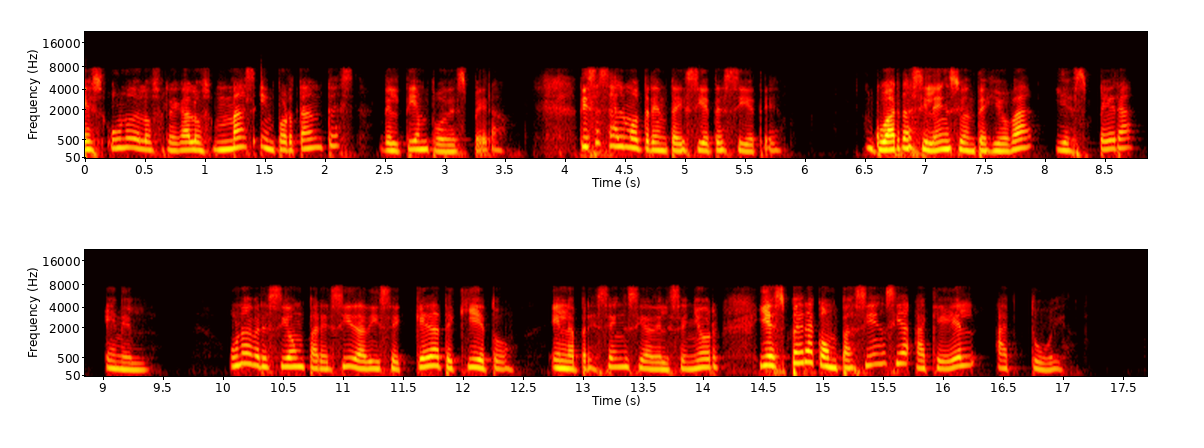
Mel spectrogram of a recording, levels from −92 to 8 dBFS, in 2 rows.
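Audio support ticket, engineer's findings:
VoIP packet loss concealed by the speech codec, 2.99–3.08 s, after "más importantes del tiempo": brief buzzy or noisy smear. Likely one lost 20 ms Speex frame; decoder extrapolated last pitch and filter at falling gain. Spectrogram: frozen, fading harmonics. Waveform: short level sag, slow recovery.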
